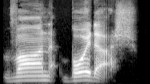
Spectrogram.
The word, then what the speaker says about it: von Bujdoss: Welcome to the show, Justin Von Boydosh.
